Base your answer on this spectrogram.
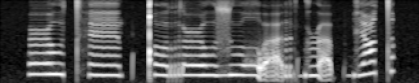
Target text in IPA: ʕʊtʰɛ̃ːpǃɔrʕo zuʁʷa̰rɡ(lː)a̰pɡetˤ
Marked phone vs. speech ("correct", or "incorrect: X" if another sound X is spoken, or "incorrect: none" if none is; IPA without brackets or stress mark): incorrect: ɹ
